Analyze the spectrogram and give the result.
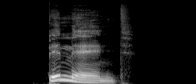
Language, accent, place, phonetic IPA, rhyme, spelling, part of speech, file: German, Germany, Berlin, [ˈbɪml̩nt], -ɪml̩nt, bimmelnd, verb, De-bimmelnd.ogg
- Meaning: present participle of bimmeln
